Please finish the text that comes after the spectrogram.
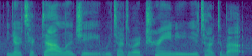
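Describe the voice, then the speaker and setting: Female host, slightly low voice, conversational interviewing style, faint background ambience. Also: steady tone, quick pace, a little hiss or hum.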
